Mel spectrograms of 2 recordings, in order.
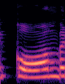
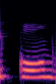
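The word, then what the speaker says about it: comb: कॉम्ब your hair, मैंने आप लोगों को इस वर्ड का प्रोनाउंसिएशन सिखाया था, ये कॉम्ब नहीं होता, ये कॉम्ब होता है, टू कॉम्ब योर हेयर।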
